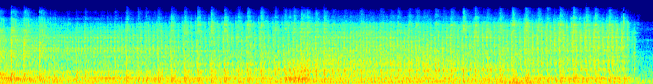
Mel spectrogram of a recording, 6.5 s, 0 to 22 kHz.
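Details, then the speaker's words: 2001 Honda CR80 two-stroke with stock exhaust, checked for a knocking noise: a rough, uneven burble that sags and nearly dies at the end. The idle is set too low, and the idle screw is then turned up by hand. "I might need to turn the idol up a little bit y'all let me turn the idle up a little bit yeah it's a little too low"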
